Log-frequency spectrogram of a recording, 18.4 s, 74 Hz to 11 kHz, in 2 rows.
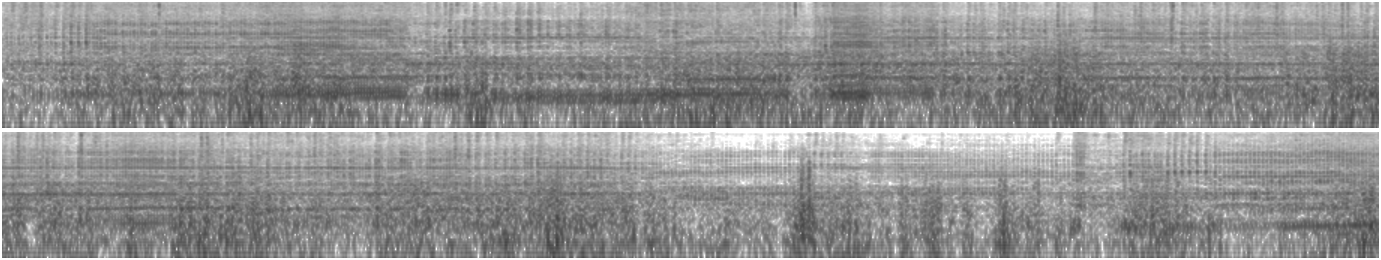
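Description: Beta 300 RR two-stroke single-cylinder enduro motorcycle engine running under way, revs rising and falling over rough ground, with a sharp knock late on.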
